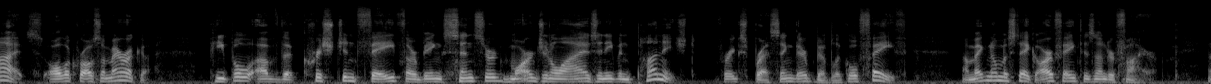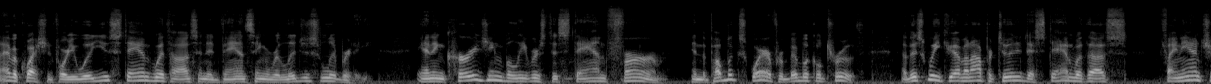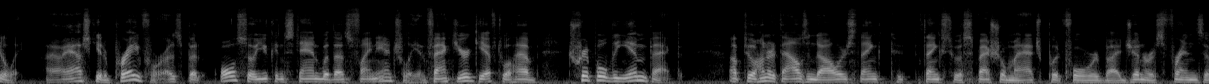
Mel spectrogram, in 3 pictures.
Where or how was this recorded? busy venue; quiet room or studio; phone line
quiet room or studio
